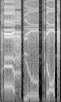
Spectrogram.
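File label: ROBVOX, robot voice; E-Lab; X Static Goldmine 1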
